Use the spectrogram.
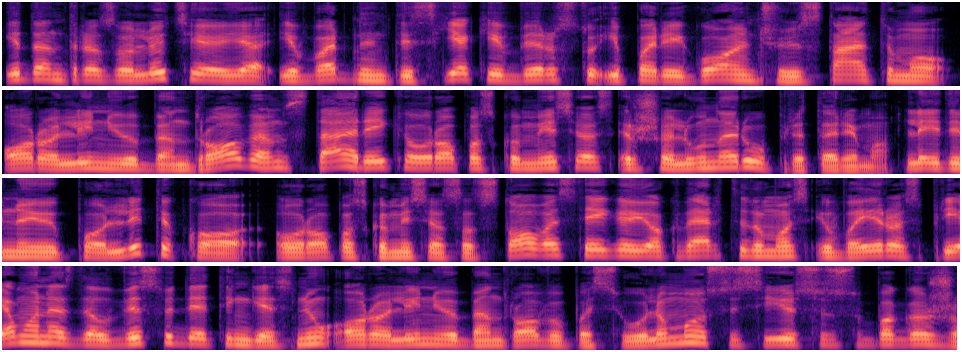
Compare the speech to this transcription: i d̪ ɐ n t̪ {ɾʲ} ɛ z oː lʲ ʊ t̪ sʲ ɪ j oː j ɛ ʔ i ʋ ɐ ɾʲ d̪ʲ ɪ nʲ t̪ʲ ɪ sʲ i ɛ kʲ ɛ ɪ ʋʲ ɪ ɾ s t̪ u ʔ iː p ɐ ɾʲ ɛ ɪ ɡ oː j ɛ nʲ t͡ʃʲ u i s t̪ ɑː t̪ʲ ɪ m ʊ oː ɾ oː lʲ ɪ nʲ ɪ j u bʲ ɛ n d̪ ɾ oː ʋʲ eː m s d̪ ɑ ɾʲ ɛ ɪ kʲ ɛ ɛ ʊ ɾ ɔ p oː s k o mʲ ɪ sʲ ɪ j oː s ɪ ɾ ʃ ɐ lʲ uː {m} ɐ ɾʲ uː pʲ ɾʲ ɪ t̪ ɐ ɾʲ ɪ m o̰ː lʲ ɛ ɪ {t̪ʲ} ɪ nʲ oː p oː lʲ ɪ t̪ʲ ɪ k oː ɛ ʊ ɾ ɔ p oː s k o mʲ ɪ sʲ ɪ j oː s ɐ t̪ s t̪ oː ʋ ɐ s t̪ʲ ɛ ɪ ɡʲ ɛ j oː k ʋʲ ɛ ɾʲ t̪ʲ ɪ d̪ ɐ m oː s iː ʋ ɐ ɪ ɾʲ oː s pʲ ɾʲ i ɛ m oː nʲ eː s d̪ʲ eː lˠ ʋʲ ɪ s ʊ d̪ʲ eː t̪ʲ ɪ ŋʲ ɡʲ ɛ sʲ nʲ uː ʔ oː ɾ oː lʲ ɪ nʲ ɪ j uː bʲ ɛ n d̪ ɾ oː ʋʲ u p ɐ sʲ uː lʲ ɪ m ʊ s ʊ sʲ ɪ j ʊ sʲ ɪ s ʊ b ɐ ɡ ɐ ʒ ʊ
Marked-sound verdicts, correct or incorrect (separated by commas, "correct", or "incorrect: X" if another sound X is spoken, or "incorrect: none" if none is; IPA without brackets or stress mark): correct, incorrect: n, incorrect: d̪ʲ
